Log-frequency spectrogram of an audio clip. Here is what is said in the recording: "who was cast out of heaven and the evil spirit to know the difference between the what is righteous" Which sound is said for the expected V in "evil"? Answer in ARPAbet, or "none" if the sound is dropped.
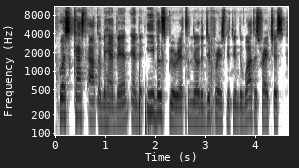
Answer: V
